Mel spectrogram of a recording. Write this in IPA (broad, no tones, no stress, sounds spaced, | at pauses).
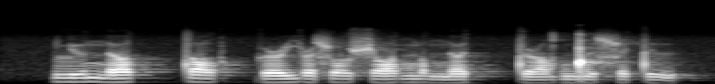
lʲ u n œ lˠ tː ɔ lˠ kː ə˞ j ə˞ ɬ u lˠ ʃ ɔ lˠ ŋ͡m ʏ lˠ n œ tː ə˞ lˠ ŋ͡ǃ ɨ ɬ ʏ t ɨ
